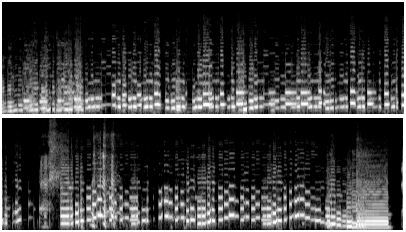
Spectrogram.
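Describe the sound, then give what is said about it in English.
An unamplified electric guitar, played clean without distortion, plays a fast run of notes, the quick picked phrases rising and falling without pause for about sixteen seconds, with no voices. “I don't have distortion on her, and I can't even hear myself. I don't have an amp, but you know, you get the point.”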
